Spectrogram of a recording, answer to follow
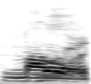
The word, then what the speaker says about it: Mueller: pronounce your last name moeller or yeah muller yeah yeah like it rhymes with color is what my dad always says there you go um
